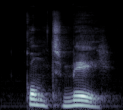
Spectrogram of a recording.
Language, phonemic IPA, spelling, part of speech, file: Dutch, /ˈkɔmt ˈme/, komt mee, verb, Nl-komt mee.ogg
- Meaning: inflection of meekomen: 1. second/third-person singular present indicative 2. plural imperative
